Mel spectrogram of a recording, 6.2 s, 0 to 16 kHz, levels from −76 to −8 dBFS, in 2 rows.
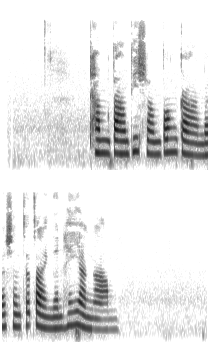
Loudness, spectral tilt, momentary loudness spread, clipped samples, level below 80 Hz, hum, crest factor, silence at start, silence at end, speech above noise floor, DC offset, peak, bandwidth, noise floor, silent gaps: -22 LUFS; -3.5 dB/octave; 8 LU; under 0.1%; -66 dBFS; none; 22 dB; 0.65 s; 1.35 s; 39 dB; under 0.1%; -2 dBFS; 11.5 kHz; -60 dBFS; none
